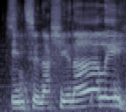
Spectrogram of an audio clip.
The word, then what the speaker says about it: Internazionale: Internazionale.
